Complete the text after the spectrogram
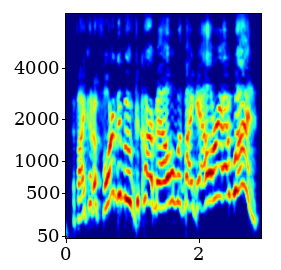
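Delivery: high-pitched, very loud outburst; real exuberant near-shout; loud exclamation. Real, not acted. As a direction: cry it out between bursts of laughter. Exclaiming between bursts of laughter.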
